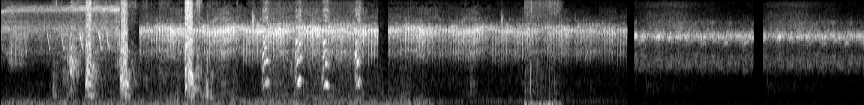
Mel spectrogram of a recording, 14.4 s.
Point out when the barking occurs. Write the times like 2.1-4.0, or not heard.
0.8-6.0.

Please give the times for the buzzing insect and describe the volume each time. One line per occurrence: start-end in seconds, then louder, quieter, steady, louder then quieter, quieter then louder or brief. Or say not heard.
not heard.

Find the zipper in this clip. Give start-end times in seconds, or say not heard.
1.1-1.6, 8.7-9.4.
